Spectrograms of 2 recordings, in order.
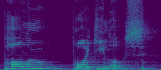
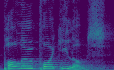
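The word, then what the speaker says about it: Polupoikilos (πολυποίκιλος): Okay, that's the word in pronunciation. Now, I'm sure that's not, if you're just talking Greek to one another, in this ancient Greek, you would say it differently than that, but that's the pronunciation. Polupoikilos. Okay?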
